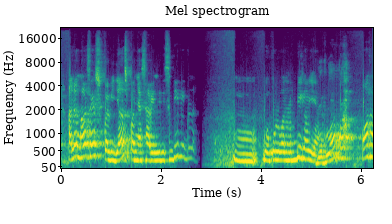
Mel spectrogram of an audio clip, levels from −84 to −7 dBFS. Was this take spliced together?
yes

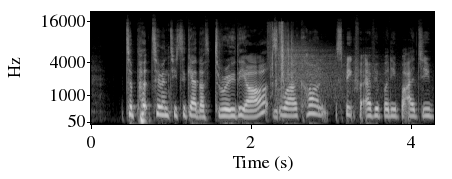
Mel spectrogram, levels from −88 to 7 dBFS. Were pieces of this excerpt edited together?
yes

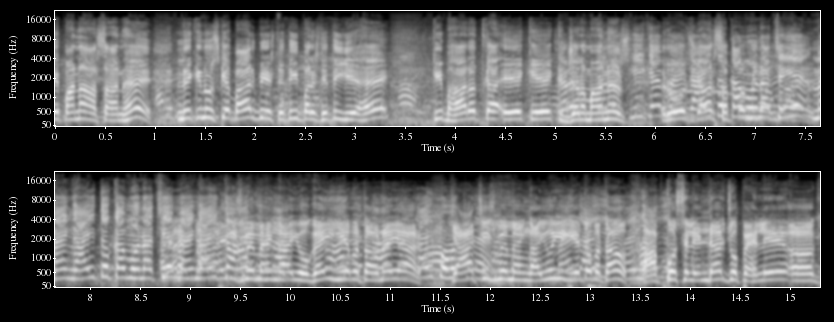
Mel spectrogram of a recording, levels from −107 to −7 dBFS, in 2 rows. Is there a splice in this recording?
no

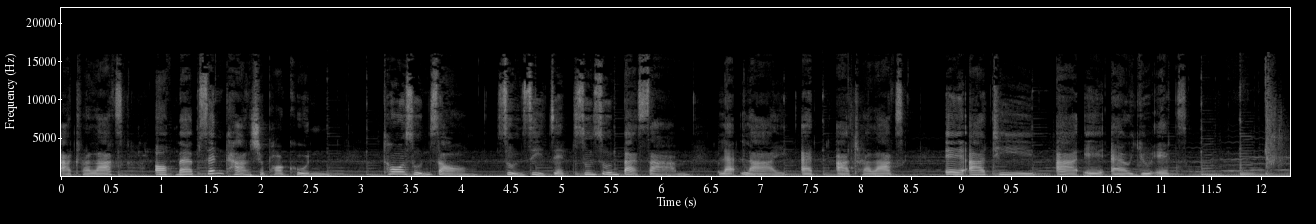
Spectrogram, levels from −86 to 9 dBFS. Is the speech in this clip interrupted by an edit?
yes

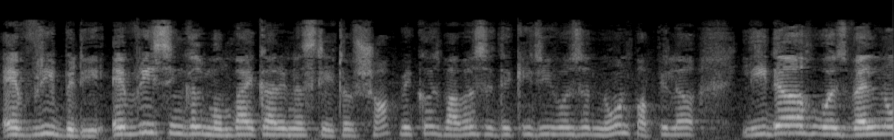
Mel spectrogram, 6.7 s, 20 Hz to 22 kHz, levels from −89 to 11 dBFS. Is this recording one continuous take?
yes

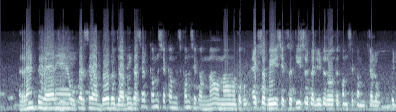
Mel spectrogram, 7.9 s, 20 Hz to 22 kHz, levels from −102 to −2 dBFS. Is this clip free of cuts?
no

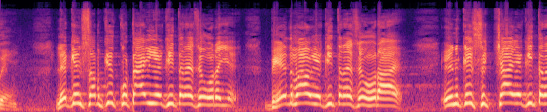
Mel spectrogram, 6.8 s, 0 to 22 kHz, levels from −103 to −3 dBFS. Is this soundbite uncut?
yes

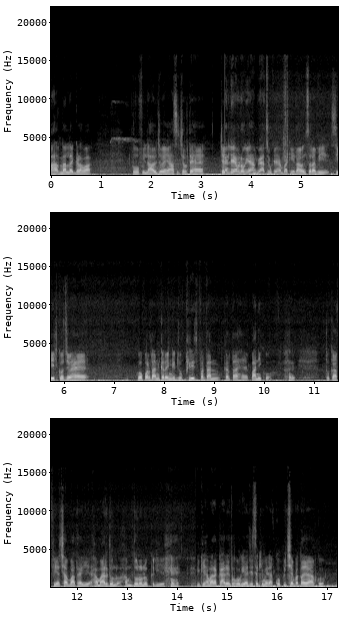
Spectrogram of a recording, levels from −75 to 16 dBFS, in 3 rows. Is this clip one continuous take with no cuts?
yes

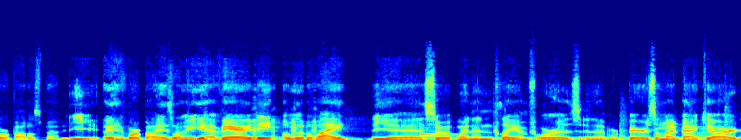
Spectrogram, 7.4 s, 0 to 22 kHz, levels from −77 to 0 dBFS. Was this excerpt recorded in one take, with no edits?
yes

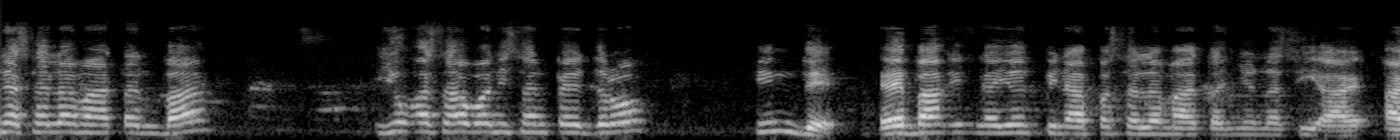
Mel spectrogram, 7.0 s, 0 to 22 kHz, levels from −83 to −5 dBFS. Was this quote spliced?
yes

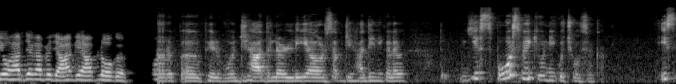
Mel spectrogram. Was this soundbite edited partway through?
yes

